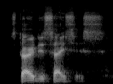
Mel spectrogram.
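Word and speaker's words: stare decisis: yeah anyway uh yeah start decisis and that's how it's pronounced too I even looked that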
